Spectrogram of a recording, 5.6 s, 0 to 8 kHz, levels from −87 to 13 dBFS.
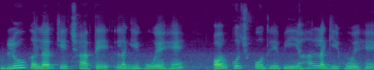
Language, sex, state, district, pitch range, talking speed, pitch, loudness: Hindi, female, Madhya Pradesh, Dhar, 200-230 Hz, 160 wpm, 215 Hz, -20 LUFS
